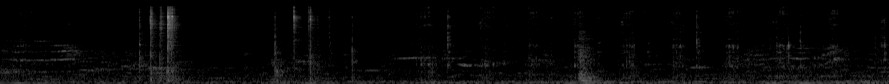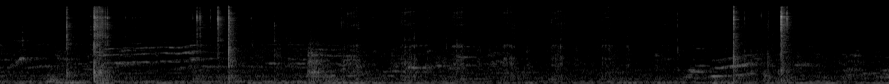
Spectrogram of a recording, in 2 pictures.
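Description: Tailor's scissors cutting through cloth: irregular sharp snips as the blades close, the loudest a few seconds apart.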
